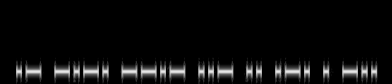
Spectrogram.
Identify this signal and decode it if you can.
Morse code, heard as a keyed tone, about 25 wpm, 600 Hz. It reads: ACQUIRED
